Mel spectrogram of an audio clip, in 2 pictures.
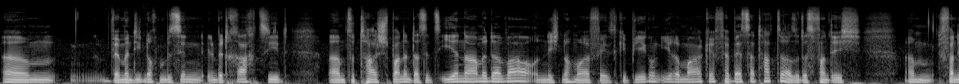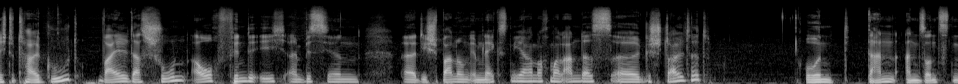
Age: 20-39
